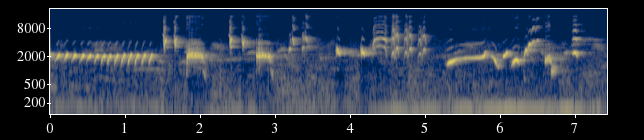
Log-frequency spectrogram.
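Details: Wild bar-winged prinia song opening with a fast, even trill of about fifteen chirps, followed by varied squeaky whistles and swooping notes, with a low hum underneath.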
